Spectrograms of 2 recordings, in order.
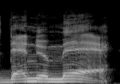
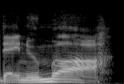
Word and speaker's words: denouement: concludes with, Aaron, I have also have a love cringe relationship with the way you pronounce denouement. Don't ever stop, but it's more properly like denouement.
